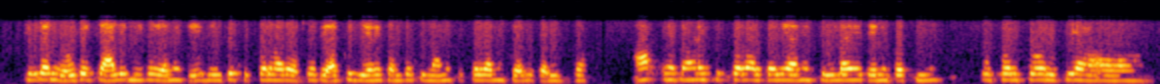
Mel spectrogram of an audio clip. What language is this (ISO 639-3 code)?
guj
